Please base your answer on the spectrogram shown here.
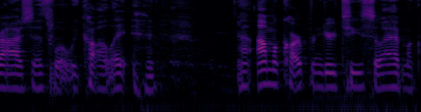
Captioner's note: laughter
